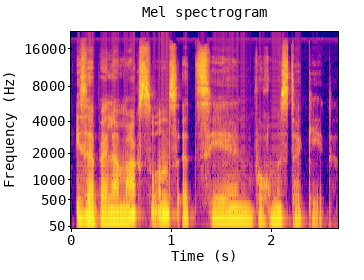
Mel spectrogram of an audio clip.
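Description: Mellow, low-voiced female podcast host. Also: fairly quick, no echo, clean studio sound. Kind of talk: friendly scripted podcast introduction.

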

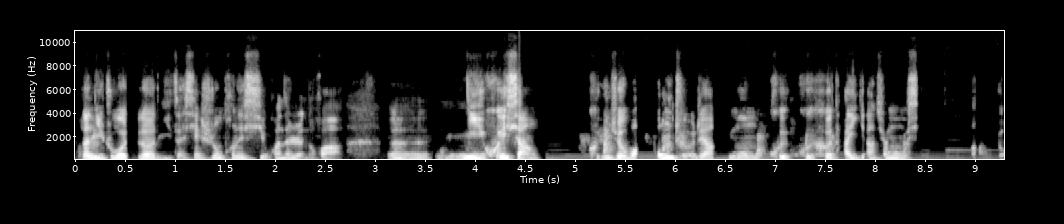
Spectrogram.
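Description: A man's voice: mid-range voice, big pitch swings, brisk, slightly rough, dull audio. A man hosting a casual question-and-answer chat over an online voice call, often repeating and rephrasing his questions, with music behind him. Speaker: host of a cast chat about an audio drama.

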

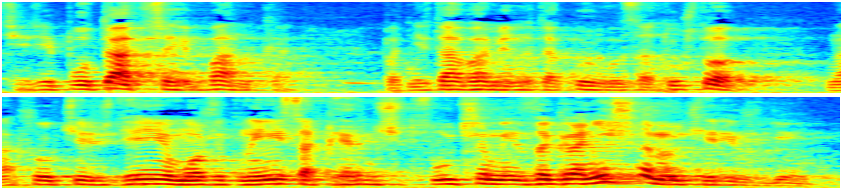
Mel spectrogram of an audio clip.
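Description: An actor playing a ceremonious bank delegate in a comic radio play, delivering a solemn, florid oration. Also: male voice, mid-range voice, brisk, a little mellow, close to an everyday voice. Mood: solemn, pompous. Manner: solemn, oratorical. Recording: echoey hall, long reverb.

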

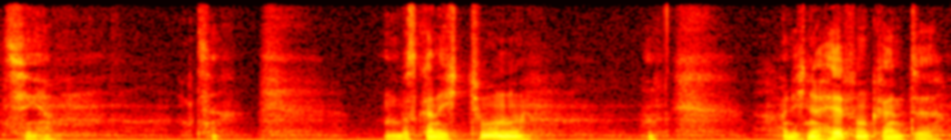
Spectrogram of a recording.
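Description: A courteous, ill-at-ease male visitor in a radio drama. His voice is low, and his is hesitant and apologetic. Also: expressive, takes it slowly, pauses often, a little mellow, heavily acted. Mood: awkward, apologetic. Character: awkward, overly polite male visitor excusing himself. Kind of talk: German radio drama acting.

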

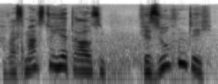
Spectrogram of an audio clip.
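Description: A man's voice: sits high, animated, normal speed, slight background noise. A male actor playing a worried, loving young son in a classic radio drama. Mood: concerned.

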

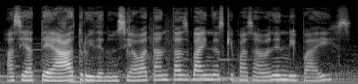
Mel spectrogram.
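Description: An actress playing a lively, resilient young Colombian refugee in a radio drama, speaking in an animated, familiar, slangy way with a Colombian accent. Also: female voice, mid-range voice, moderate pace, music in the background, lightly acted. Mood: sorrowful, earnest.

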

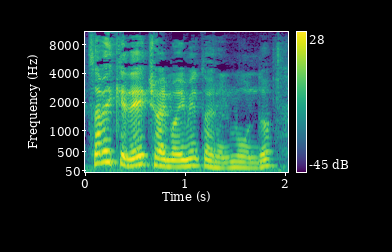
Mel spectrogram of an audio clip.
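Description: An Argentine man reflecting aloud as a radio panelist, halting as he thinks and often checking for agreement. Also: on the high side, big pitch swings. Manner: thoughtful, halting, seeks agreement with tag questions. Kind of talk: reflective unscripted discussion.

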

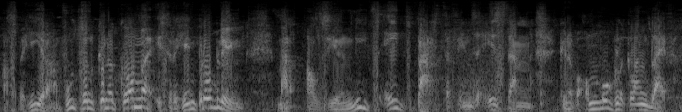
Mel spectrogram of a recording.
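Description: A man playing a cautious, kindly inventor uncle in a 1980s educational radio play, with expressive delivery. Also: medium pitch, a little fast. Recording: faintly noisy 1980s radio recording.

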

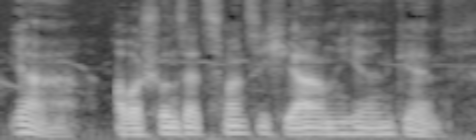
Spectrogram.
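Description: Deep, husky reserved gentleman. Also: expressive. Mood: polite, calm. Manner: polite, dry, deliberate. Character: courteous, reserved middle-aged English expatriate gentleman. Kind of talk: 1960s German radio drama acting, dialogue and narration.

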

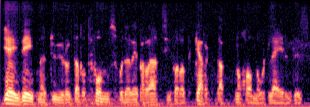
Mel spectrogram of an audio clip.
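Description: Stern village priest, very low gravelly voice, admonishing, old radio drama. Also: male voice. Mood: shrewd, firm. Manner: admonishing, measured, formal. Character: stern village priest scolding his parishioners, shrewd and authoritative. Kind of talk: 1960s radio play acting. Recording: tinny, noisy old radio recording.

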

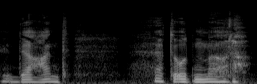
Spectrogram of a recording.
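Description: An actor playing a bitter, fearful ageing crook who mutters to himself in a 1960s German radio play. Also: male voice, medium pitch, flat delivery, a little slow, natural voice. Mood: uneasy, muttering.

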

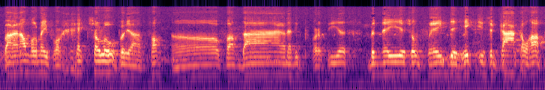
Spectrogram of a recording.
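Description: A man's voice: fairly low pitch, level tone, takes it slowly, bright, forceful tone. A middle-aged company boss from a 1970s radio comedy, full of bluster and easily muddled. He rambles, restarts and repeats himself with great self-importance. The old recording is dull, with a faint hiss behind him. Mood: flustered bluster. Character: blustering, scatterbrained middle-aged male building-firm boss. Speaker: actor in a radio comedy serial.

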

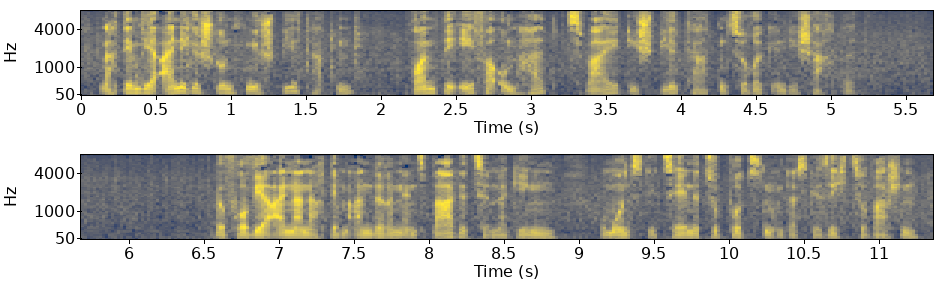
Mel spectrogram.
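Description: An actor playing a detached male narrator in a radio drama, speaking in a formal, meticulous, deadpan manner. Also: low-pitched, slight background noise. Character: detached male narrator recounting a weekend with pedantic precision. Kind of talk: scripted first-person radio drama narration.

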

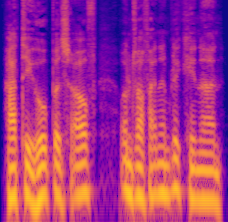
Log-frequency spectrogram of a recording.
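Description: A man's voice: lowish voice, little pitch movement, fairly quick, dark tone, slightly rough, no room sound, studio quality. A man reading a suspenseful story as an audiobook narrator, in scripted, dramatic narration.

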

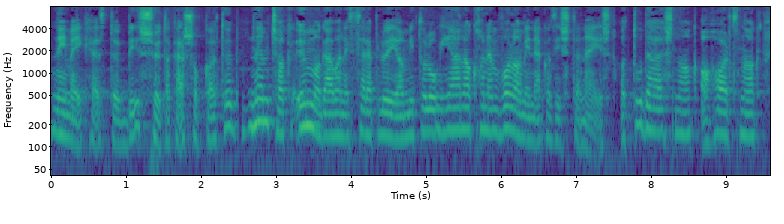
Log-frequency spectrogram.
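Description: Low, mellow-voiced woman researcher. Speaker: social psychologist researcher. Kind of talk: explanatory research talk, carefully worded.

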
